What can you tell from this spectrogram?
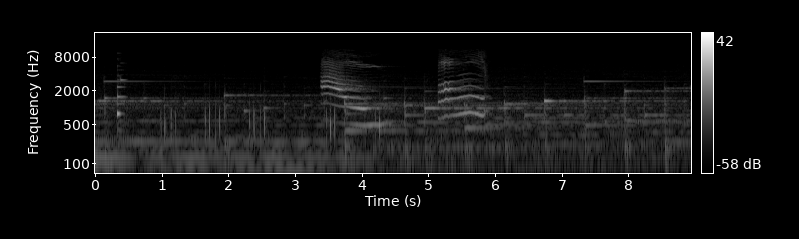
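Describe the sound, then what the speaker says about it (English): Cat meowing in the video game Genshin Impact, two distinct meows partway through over soft game music with chime-like tones. "Just a cat."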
